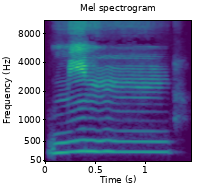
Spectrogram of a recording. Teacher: For the circle ellipse, the sound is short. Min for kasra give e sound, but this kasra sound should not be too long. It should touch the e sound and then that's it.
